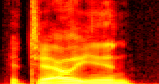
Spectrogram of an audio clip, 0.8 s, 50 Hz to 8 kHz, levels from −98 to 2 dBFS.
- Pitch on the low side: Yes, low, 110 Hz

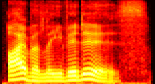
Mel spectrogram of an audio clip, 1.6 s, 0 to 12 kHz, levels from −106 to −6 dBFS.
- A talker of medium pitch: Yes, medium, 160 Hz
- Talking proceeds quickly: No, average, 155 wpm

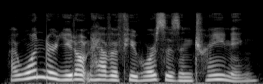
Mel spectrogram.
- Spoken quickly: Yes, fast, 230 wpm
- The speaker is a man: No, female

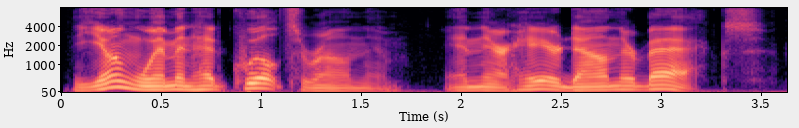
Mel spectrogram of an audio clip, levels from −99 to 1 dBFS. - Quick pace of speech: Yes, fast, 215 wpm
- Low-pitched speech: Yes, low, 115 Hz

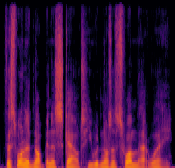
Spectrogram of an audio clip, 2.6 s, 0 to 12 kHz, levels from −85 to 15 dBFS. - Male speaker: Yes, male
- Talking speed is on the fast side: Yes, fast, 340 wpm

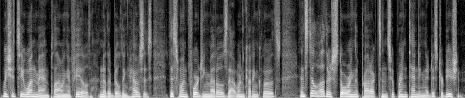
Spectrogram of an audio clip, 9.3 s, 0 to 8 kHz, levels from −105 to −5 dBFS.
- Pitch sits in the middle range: Yes, medium, 145 Hz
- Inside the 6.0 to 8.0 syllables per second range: Yes, 6.1 syllables/s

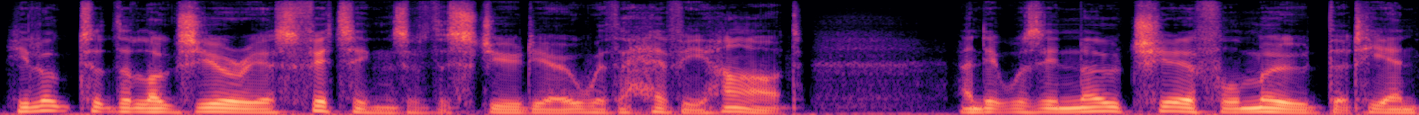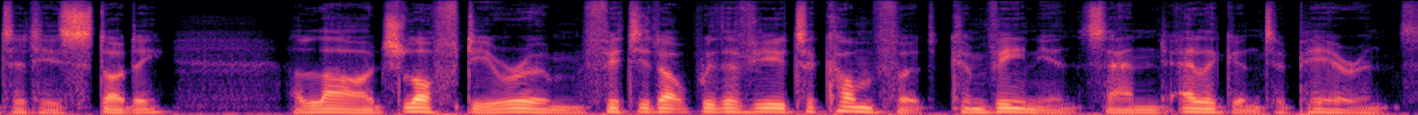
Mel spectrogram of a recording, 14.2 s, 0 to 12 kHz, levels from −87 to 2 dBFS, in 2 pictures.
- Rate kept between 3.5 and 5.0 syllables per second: Yes, 4.9 syllables/s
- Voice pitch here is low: Yes, very low, 95 Hz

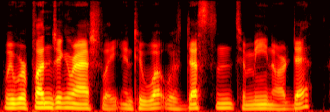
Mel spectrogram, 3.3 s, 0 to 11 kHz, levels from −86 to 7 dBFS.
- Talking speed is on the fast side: Yes, fast, 220 wpm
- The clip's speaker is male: Yes, male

